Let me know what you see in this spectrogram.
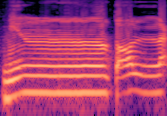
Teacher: nun ini dibaca samar-samar karena merupakan aturan ikhfa yang sesuai dengan huruf tha, "min tholha." Suaranya tidak jelas dan terdengar sengau. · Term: hukum ikhfa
